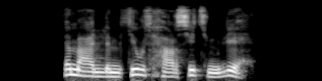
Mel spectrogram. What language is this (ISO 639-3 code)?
kab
